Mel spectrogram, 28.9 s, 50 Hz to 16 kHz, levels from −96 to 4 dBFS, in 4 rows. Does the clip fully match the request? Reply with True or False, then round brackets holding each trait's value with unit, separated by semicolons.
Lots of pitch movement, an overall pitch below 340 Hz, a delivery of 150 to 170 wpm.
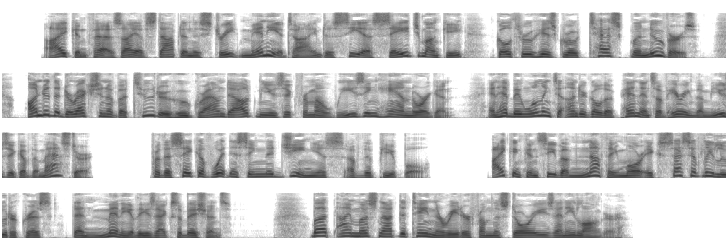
False (6.6 semitones; 140 Hz; 180 wpm)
